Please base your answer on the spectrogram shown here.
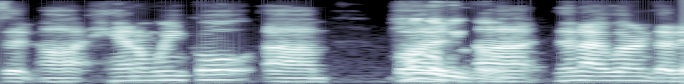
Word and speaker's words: Hanewinckel: How do I pronounce the last name? Hanewinckel.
